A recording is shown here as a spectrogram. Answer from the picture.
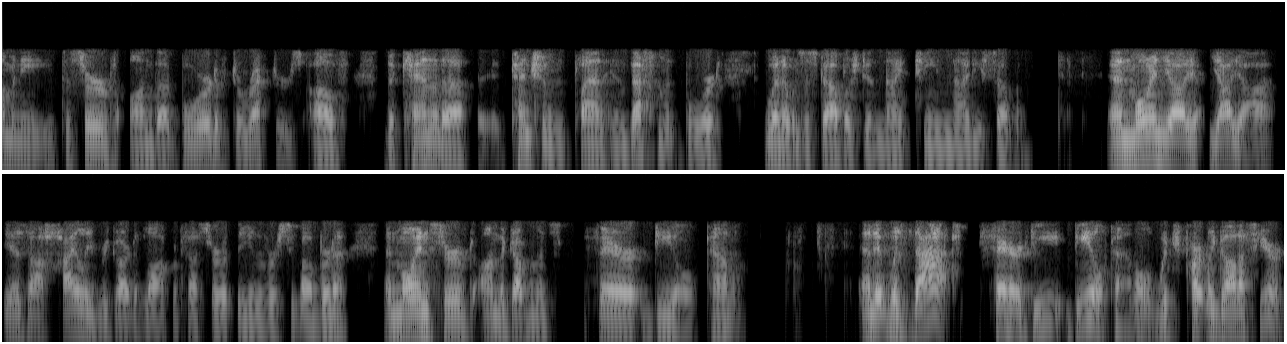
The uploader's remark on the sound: Northern Alberta Telephone Townhall.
